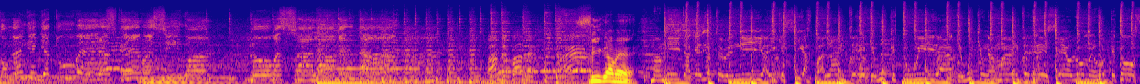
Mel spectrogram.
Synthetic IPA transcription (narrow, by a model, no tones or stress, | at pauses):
koŋalɡjend͡ʒat̪uβeɾaskenoesiɣwal | loβasalamẽnt̪aɾ | paðepaðɾeepiɣame | mãmit̪akeðjost̪eβend̪iɣaikesiɣaspalant̪ekeβuhkest̪uβiðakeβuhkeunamãnt̪eʔeseolomehoɾket̪oðo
